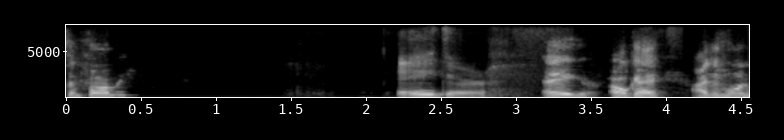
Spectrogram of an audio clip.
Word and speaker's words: Ager: A-G-E-R. Okay, pronounce it for me. Ager.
